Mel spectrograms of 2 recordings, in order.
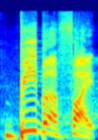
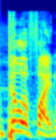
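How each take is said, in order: First: Imitating a toddler saying "Biba fight" for pillow fight; "Biba fight" with a B for the P and the L dropped; toddler talk. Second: Said in the usual way. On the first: Dad imitating his toddler asking for a "Biba fight". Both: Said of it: "Now, she says".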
